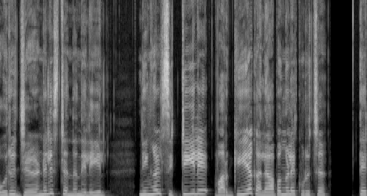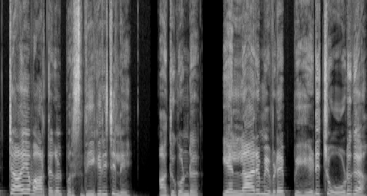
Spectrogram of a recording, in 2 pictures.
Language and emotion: Malayalam, fearful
